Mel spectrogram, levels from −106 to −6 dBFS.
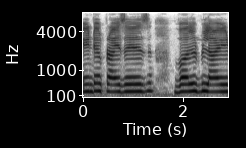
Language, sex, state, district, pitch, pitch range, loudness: Hindi, female, Bihar, Vaishali, 250 Hz, 245-260 Hz, -12 LUFS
